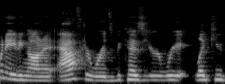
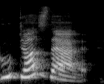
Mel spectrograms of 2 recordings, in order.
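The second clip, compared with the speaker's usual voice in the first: mock heated, exasperated, high, raised mad outburst; 7 semitones higher, 6 dB louder than usual. Retelling how she and her cousin reacted to what someone did, retelling a mad outburst. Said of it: "my cousin and I were like so mad".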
